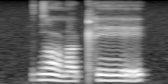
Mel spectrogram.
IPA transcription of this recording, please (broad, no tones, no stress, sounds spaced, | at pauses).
d ɑ̃ ɽ ɑ ʈʰ e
